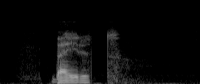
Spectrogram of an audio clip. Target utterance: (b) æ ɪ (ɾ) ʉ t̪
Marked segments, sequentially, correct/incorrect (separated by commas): correct, correct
